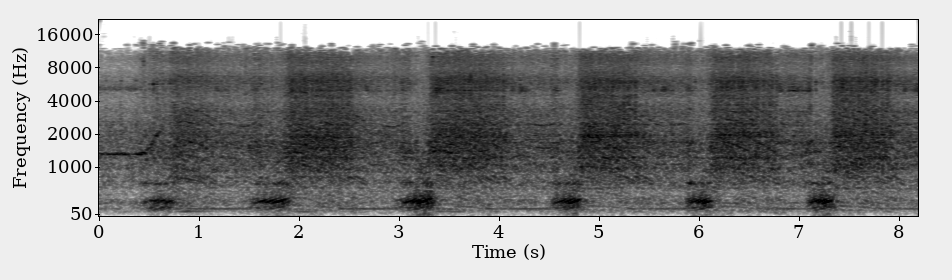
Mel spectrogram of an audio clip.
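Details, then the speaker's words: Nissan Frontier, VG33E V6 with hydraulic lifters, 183,000 miles, warming to 168° with idle near 800 rpm: engine blipped, a light clicking rattle on each rev drop; lifter noise suspected. "can hear the lifters rattling from the sudden acceleration drop so you can see our temperature is 168."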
